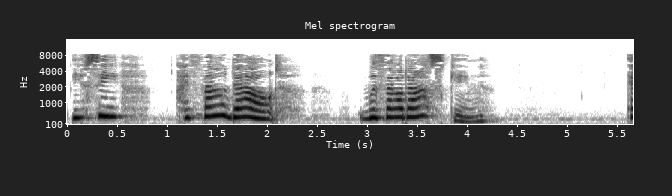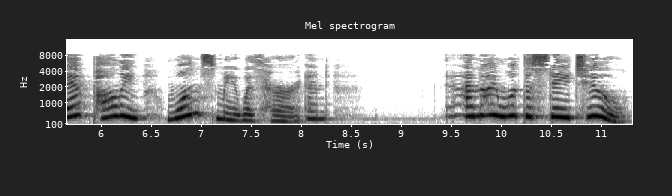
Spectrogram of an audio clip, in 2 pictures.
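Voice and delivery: put-on high, earnest girl owning up; little girl gathering her courage; brave confession. A narrator's reading. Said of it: "she confessed bravely".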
